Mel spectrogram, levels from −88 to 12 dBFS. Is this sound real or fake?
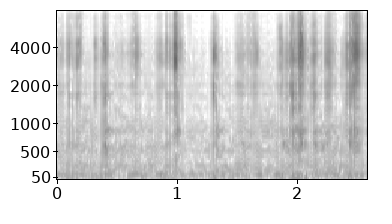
fake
